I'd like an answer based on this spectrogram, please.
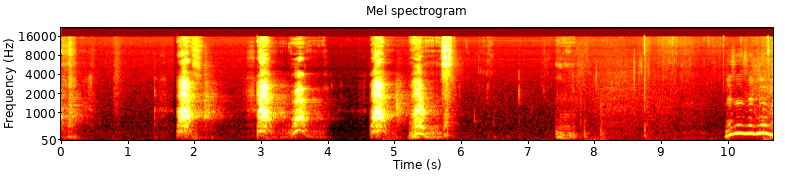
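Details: Isabelle, a female Cavalier King Charles Spaniel, barks at a vacuum cleaner indoors while jumping around it with her toy ball. Five loud barks come in pairs. A steady humming drone starts near the end.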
